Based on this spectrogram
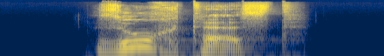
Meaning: inflection of suchen: 1. second-person singular preterite 2. second-person singular subjunctive II
- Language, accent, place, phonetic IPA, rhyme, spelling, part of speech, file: German, Germany, Berlin, [ˈzuːxtəst], -uːxtəst, suchtest, verb, De-suchtest.ogg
